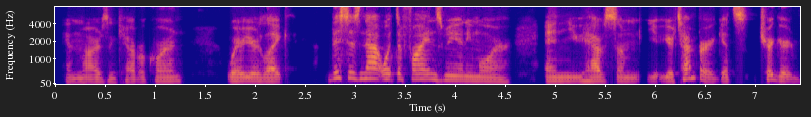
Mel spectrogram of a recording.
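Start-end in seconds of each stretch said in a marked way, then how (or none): 2.7-4.6 high-pitched mock protest; defiant outburst. Imagined person whose temper gets triggered, defiant outburst. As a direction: declare it high, standing your ground.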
